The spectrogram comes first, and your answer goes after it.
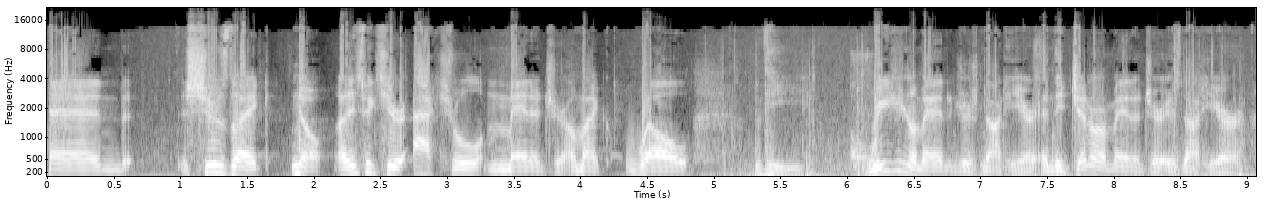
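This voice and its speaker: A man's voice: mid-range voice, moderate pace, a bit bright. Exasperated nineteen-year-old man, noisy recording. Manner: exasperated, acting out remembered exchanges. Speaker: gaming video host. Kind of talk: casual storytelling while playing a video game.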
